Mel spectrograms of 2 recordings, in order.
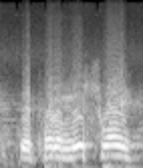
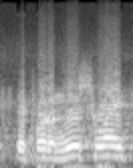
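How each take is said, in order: Both takes have the same delivery.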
